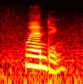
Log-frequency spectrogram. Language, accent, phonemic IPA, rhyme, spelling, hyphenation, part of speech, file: English, US, /ˈlændɪŋ/, -ændɪŋ, landing, land‧ing, noun / verb, En-us-landing.ogg
- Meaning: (noun) 1. An arrival at a surface, as of an airplane or any descending object 2. An amphibious or airborne invasion 3. A place on a shoreline where a boat lands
